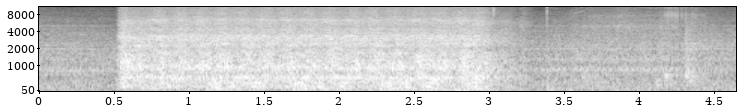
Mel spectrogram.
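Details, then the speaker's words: 2018 Peugeot 3008 1.5 HDi diesel, crank-no-start with codes P050B and P0017. Cranks about 2.5 seconds with an uneven beat and never fires. High-pressure pump reaches pressure, rail pressure dissipates slowly; cause unknown. "I've monitored the high pressure fuel pump and it's getting up to pressure when you're cranking it, but this thing cranks funny."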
